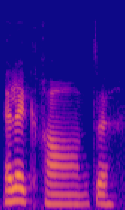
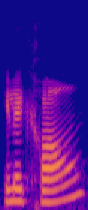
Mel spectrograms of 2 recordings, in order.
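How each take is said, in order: First: Slow کراند with a released D; French feminine "کراند", d clearly heard; final D pronounced. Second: کرام left on its nasal vowel; French masculine "کرام" with no d sound; silent final D. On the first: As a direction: draw out کراند and land on the D. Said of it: "حرف قبلیش تلفظ بشه". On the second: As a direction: leave the D off کرام, rising tune. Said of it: "دش تلفظ نمیشه". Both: Shown as a demonstration.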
